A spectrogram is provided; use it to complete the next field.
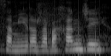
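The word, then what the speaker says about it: Samir Jahan: great good morning everyone my name is Samir jaahan that's how you pronounce it but I don't blame anyone who just calls me Samir that's what I prefer um I'm postdoctoral researcher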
